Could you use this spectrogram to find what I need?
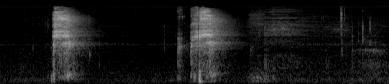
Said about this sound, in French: Je dois éternuer, pardon.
